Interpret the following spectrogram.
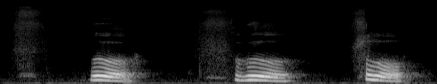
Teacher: making the F sound by placing your upper teeth onto your lower lip and breathing through the gap between your teeth and your lips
